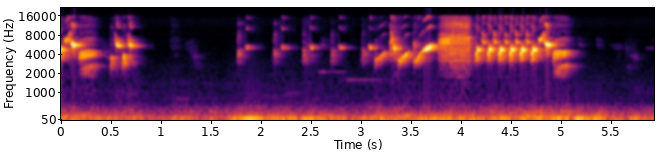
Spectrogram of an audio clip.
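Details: Himalayan goldfinch singing continuously, with scattered high chirps that build into a brisk run of five or six evenly spaced ringing notes, over a soft low hum.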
